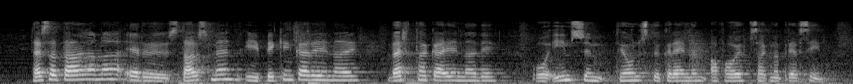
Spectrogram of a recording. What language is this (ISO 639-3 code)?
isl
